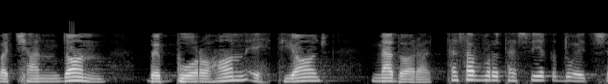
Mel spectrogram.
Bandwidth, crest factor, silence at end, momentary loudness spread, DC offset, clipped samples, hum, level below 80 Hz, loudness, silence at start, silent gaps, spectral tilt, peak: 6.8 kHz; 18 dB; 0 s; 9 LU; under 0.1%; under 0.1%; none; -56 dBFS; -18 LUFS; 0 s; none; -9 dB/octave; 0 dBFS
